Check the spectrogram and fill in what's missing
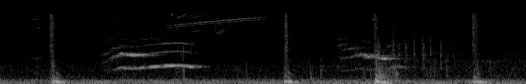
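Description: A cat escaping from a piano meows in rising, drawn-out calls, with several sharp knocks and thumps scattered among the cries, all fairly faint and without talk.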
